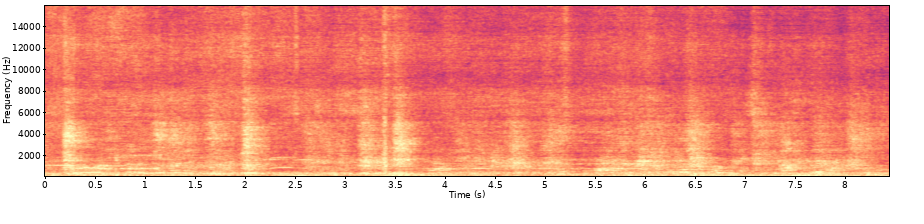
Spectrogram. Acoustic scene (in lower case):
restaurant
